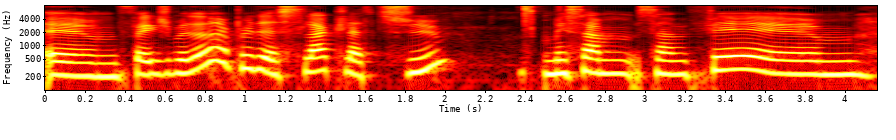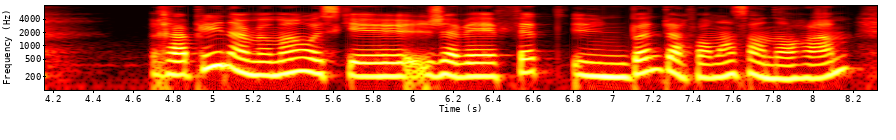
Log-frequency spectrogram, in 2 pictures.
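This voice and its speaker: The recording is very clean with a silent background, and a woman talks at a fairly high pitch with ordinary pitch variation. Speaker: alpine ski racer and podcast host. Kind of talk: casual solo podcast monologue. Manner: fast; animated.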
